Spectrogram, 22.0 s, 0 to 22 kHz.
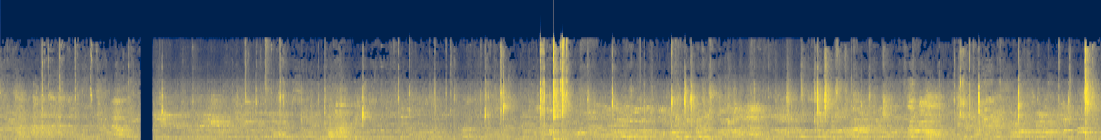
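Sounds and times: chatter of many voices: 0:00.0 - 0:22.0
steady low hum: 0:00.0 - 0:22.0.

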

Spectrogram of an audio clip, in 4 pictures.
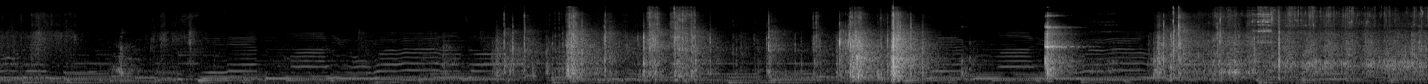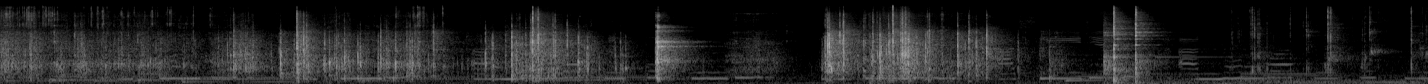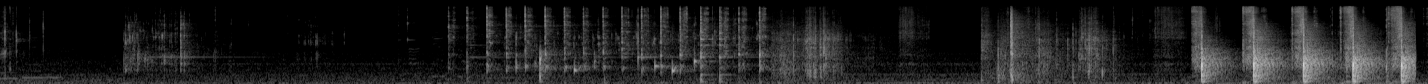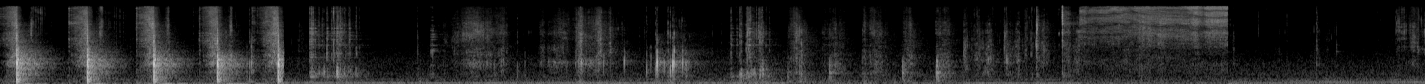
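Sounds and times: soft background music: 0:00.0 - 0:35.8
seeds pouring into ceramic jar: 0:11.5 - 0:20.4
knife chopping on wooden board: 0:40.5 - 0:45.7.

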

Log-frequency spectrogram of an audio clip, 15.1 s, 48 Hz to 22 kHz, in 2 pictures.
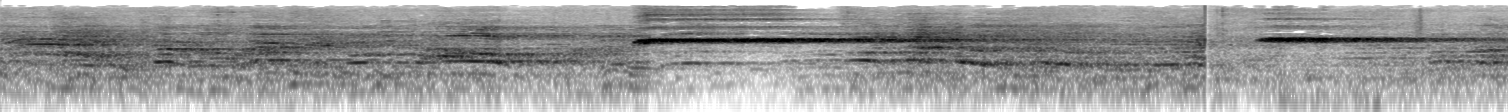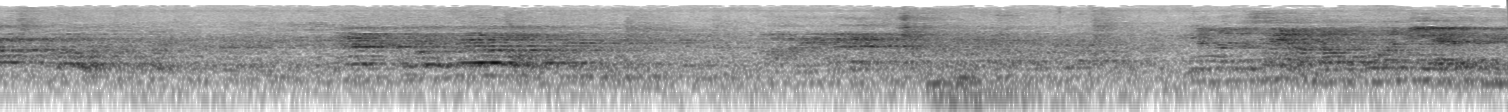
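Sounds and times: referee's whistle blasts: 0:03.2 - 0:04.8, 0:06.3 - 0:07.4.

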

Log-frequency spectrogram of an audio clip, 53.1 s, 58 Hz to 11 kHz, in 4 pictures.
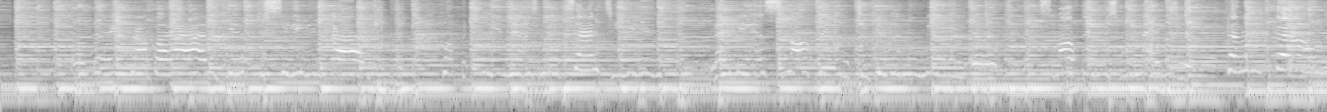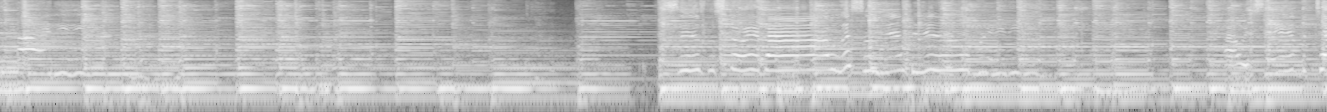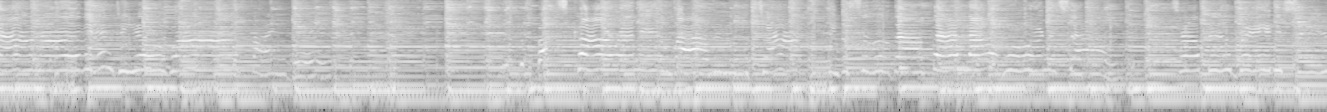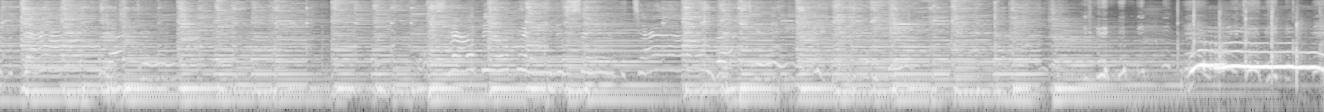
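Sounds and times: acoustic guitar strumming: 0:00.0 - 0:51.7
woman singing: 0:00.3 - 0:16.7, 0:19.8 - 0:30.6, 0:31.3 - 0:42.8, 0:43.6 - 0:50.2.

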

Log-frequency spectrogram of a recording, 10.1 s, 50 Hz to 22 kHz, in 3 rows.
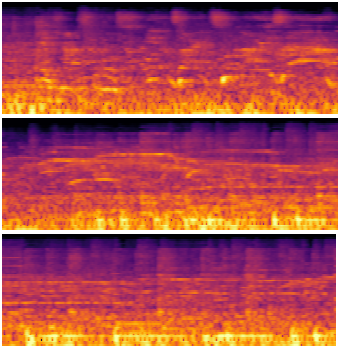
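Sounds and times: crowd noise: 0:00.0 - 0:10.0
riders screaming: 0:03.4 - 0:07.6.

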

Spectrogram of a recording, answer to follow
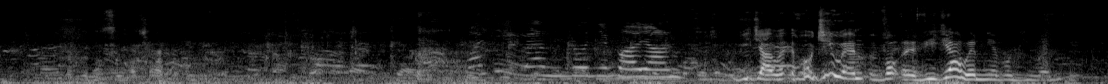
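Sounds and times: people talking: 0:00.0 - 0:10.8
children's voices: 0:03.0 - 0:07.9.

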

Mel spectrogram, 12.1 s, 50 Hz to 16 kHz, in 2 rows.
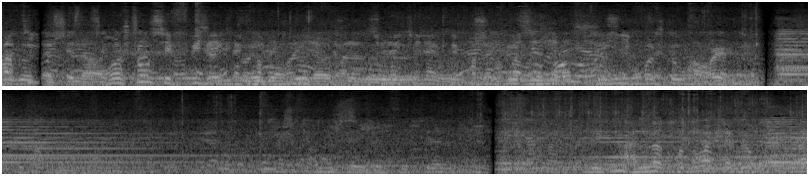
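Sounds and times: church bell ringing: 0:05.8 - 0:08.7, 0:09.8 - 0:12.0.

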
